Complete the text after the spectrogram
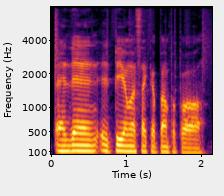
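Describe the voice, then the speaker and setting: A man's voice: on the low side, fairly even intonation, brisk, a little mellow. Man musing over gameplay, faint music behind. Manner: musing, rambling with restarts. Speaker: gaming channel host. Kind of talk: casual gameplay commentary.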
